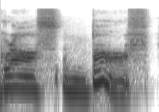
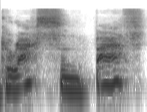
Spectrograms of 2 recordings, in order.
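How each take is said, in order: First: It is said in a southern standard English accent. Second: It is said in a northern English accent. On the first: "rather than" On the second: "if you come from the north of England and you say things like"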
